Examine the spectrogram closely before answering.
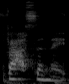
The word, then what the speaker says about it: fascinate: Different scientific scenarios fascinate me. It's that letter C. It's usually silent when it appears after an S.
